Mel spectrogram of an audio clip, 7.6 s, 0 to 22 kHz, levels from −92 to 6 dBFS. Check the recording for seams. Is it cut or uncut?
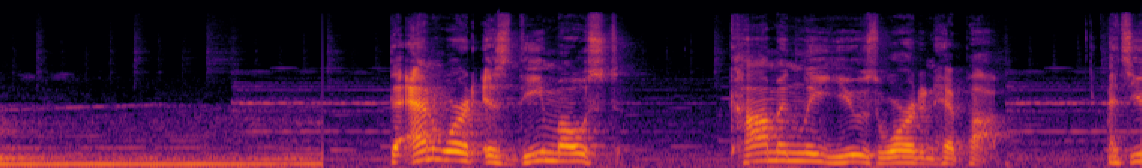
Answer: cut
